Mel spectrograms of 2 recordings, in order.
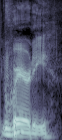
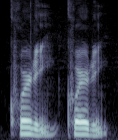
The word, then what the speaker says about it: QWERTY: Or do you say QWERTY? QWERTY.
